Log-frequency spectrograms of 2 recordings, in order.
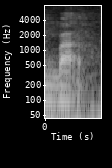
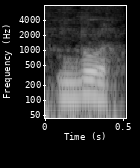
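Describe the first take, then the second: First: The vowel is a short uh sound. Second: The vowel is a long oo sound. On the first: The speaker calls it right. "tetapi but" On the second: The speaker calls it wrong. "don't read it boot"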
